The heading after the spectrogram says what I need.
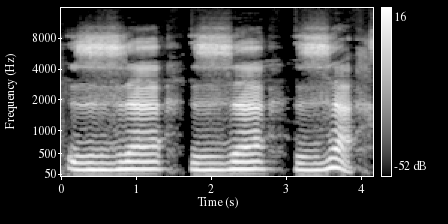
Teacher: এই ঝা হরফকে জিহুবার আগা এবং সামনের নিচের দুই দাঁতের গোড়া একসঙ্গে লাগিয়ে এই ঝা হরফকে শীর্ষসহ পড়তে হয়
